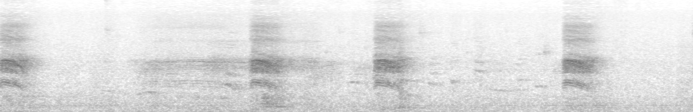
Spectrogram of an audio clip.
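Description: A bird calling outside: four short calls a few seconds apart.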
